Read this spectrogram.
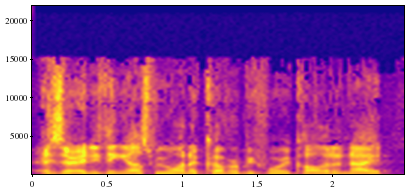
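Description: A man's voice: a little high, very fast, soft background music. A man with an American accent hosting a casual podcast conversation. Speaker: podcast host. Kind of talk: casual chat.

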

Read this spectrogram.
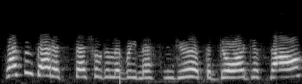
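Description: A woman's voice: very high voice, fast talker. An actress playing a frightened, suspicious young woman in an old radio drama, stammering and urgent. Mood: anxious, alarmed. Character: frightened, suspicious young heiress, near hysterical. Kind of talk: 1940s-50s radio drama acting. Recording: lo-fi old radio recording, faint noise.

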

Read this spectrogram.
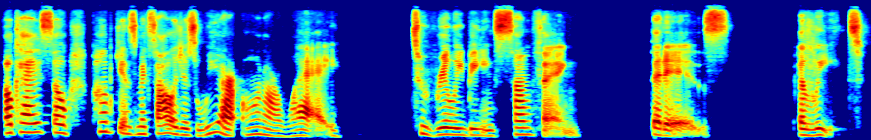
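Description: A woman hosting a podcast in a casual, playful, animated way, calling listeners "y'all" and "honey.". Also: low-pitched, vocal fry. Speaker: podcast host. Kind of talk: casual chat.

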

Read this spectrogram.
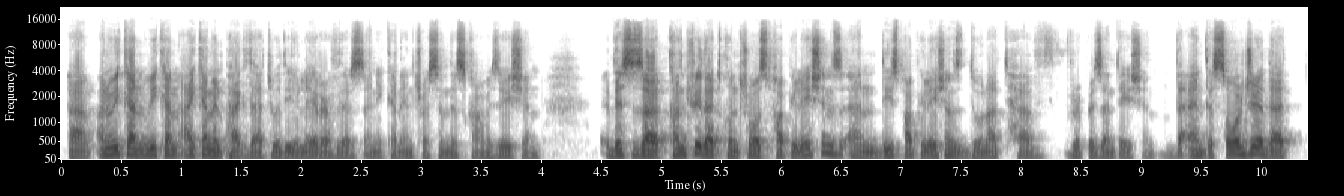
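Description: A young adult man from the West Bank, speaking as an interview guest in an earnest, passionate way, often restarting and dropping to quiet asides. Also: mid-range voice, fast talker. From West Bank, Palestine. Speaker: podcast guest.

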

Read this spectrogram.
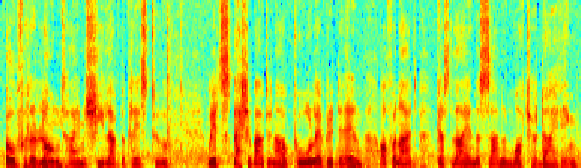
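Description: A man's voice: mid-range voice, natural voice. A man acting a genteel, hesitant middle-aged husband, a wealthy and nervous recluse, in a radio drama. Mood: wistful, reminiscing. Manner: genteel, wistful, halting, formal wording. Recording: noisy vintage radio drama recording.

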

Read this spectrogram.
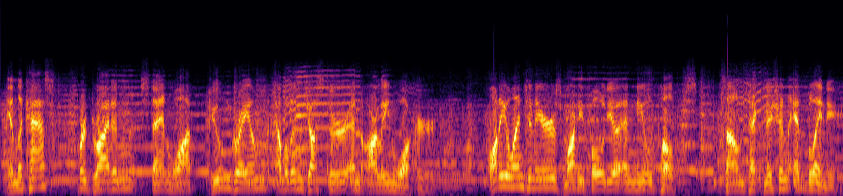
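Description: A man announcing in a formal, measured, scripted 1960s radio style. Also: a little high, expressive. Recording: dull old radio broadcast, orchestral music. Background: music.

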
